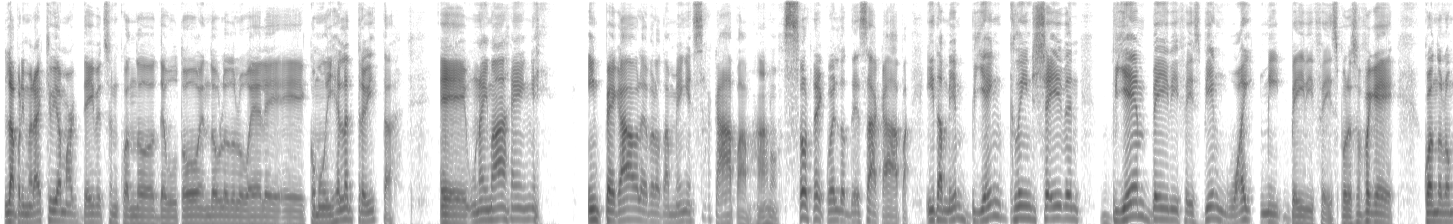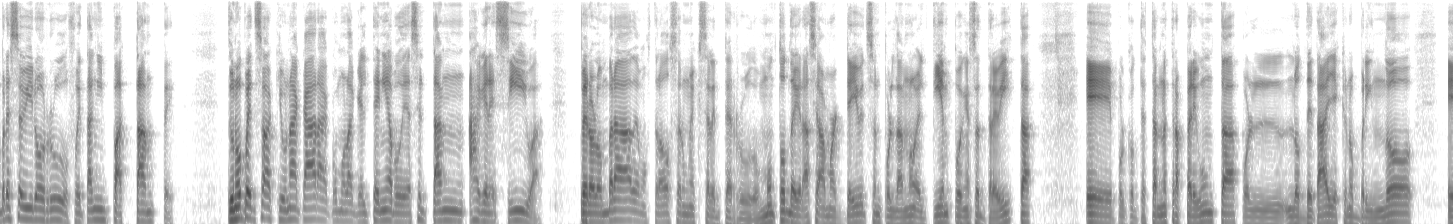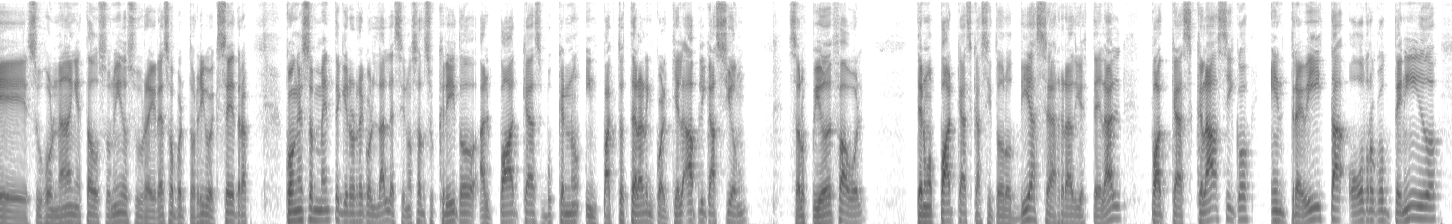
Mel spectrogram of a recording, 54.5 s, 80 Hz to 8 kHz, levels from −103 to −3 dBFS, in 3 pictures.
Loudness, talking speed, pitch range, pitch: -45 LUFS, 170 wpm, 100-130 Hz, 115 Hz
